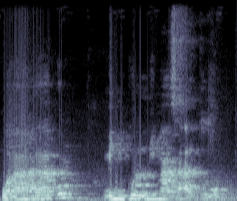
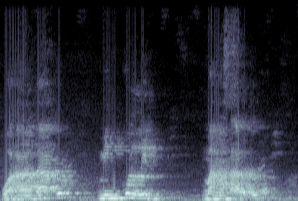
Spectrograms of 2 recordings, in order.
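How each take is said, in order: First: The word kulli ends without an n sound. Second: The word kullin ends with an n sound. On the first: God gives what you ask for. "tidak ada tanwin" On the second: God gives everything, even what you never asked for. "ada tanwin"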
